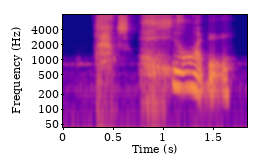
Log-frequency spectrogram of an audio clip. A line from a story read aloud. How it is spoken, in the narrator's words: Joan gasped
